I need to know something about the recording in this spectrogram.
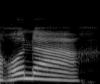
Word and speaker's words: renard: Un renard. La lettre que se ne prononce pas, c'est la lettre Très bien, c'est la lettre D.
